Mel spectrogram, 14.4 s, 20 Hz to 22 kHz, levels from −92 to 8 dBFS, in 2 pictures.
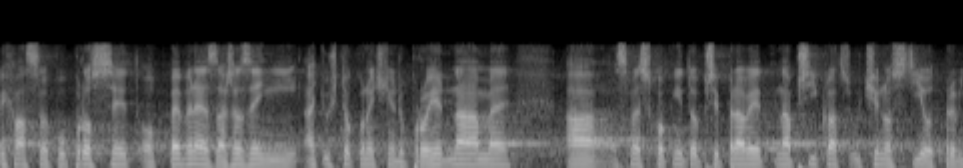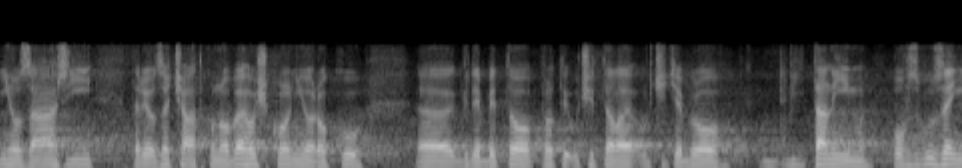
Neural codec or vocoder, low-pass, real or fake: none; 7.2 kHz; real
